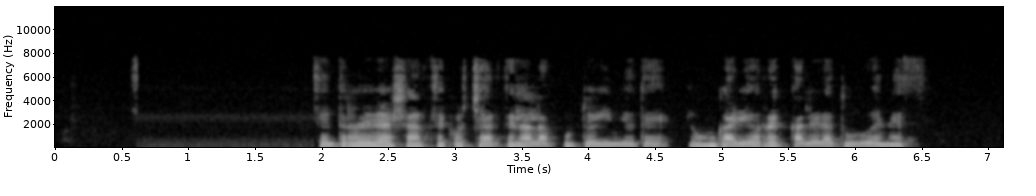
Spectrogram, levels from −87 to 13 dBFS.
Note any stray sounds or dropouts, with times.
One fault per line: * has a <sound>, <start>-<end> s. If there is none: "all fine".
all fine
